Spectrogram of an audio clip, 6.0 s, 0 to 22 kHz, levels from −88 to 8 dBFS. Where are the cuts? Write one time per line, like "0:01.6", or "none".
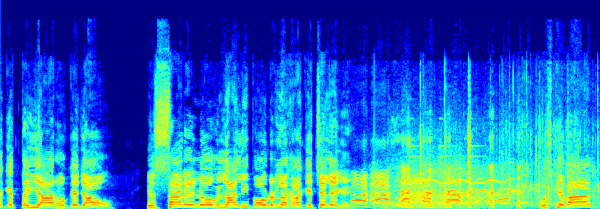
none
